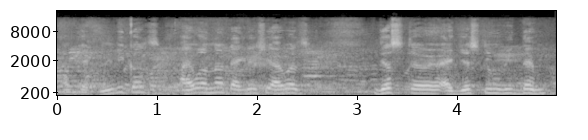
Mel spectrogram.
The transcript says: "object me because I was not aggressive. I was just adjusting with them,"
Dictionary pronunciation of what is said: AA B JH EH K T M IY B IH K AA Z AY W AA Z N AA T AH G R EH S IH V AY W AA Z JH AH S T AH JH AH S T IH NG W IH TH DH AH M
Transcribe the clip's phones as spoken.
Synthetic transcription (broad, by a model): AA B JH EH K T M IY B IH K AA Z AY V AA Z N AA T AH G R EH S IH AY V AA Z JH AH S T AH JH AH S T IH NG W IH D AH M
